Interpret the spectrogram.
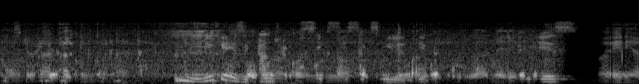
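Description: A speech recording from a call in which the far end's echo canceller, running on a loudspeaker, likely failed to remove what its microphone picked up, so an echo leak sends a delayed copy of the voice back. From 0.0 to 2.73 s the copy trails by 214 ms at about the same level as the speech. From 2.93 to 5.68 s it trails by 220 ms at about 5 dB below. The result is a doubled, smeared sound.

The same canceller likely could not separate the talker from the returning loudspeaker audio while both sides were active. The resulting speech suppressed in double talk turns the voice down by about 5 to 10 dB at 0.0–0.46 s, 0.75–1.15 s, 2.56–3.61 s, 3.78–3.83 s, 4.39–4.5 s and 5.16–5.42 s. The longest dip, about 10 dB deep, falls at 2.56–3.61 s. These stretches sound like the voice briefly sinking away or losing presence mid-phrase. The call's microphone processing limits the audio to nothing above 8 kHz.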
